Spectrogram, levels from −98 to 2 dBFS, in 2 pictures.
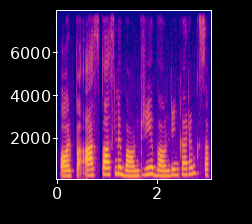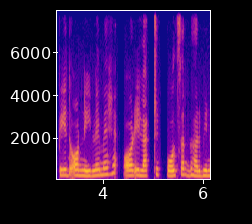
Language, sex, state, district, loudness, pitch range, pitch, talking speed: Hindi, female, Uttar Pradesh, Lalitpur, -19 LUFS, 235-290 Hz, 260 Hz, 225 wpm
